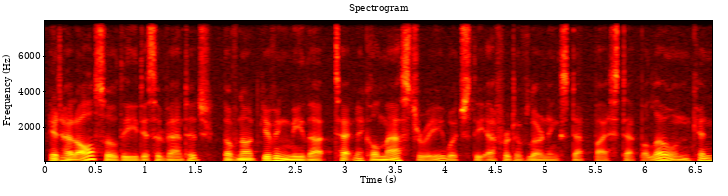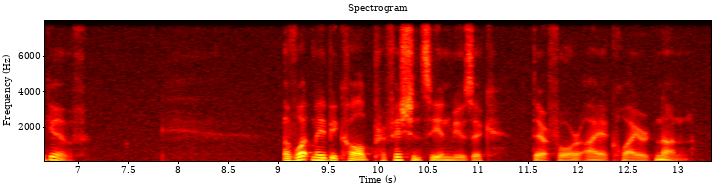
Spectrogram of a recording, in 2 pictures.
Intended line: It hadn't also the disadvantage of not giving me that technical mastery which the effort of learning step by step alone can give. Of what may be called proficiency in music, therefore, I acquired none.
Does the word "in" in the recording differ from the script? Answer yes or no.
no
